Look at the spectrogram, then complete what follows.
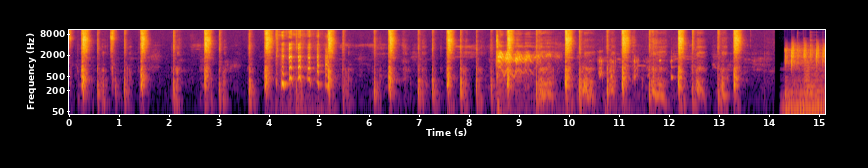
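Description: Mouth percussion like beatboxing: runs of quick, sharp clicks and pops in a loose rhythm, broken by a few short voiced bursts and brief pauses. Music cuts in near the end.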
